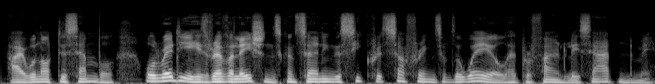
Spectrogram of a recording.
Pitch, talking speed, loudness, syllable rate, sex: 115 Hz, 165 wpm, -18 LUFS, 5.7 syllables/s, male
